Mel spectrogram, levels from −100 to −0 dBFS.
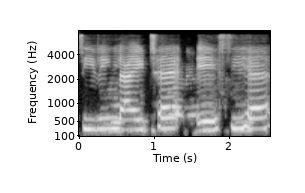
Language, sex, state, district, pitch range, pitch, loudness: Hindi, female, Chhattisgarh, Bastar, 245-290 Hz, 275 Hz, -13 LUFS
